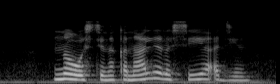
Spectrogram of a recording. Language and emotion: Russian, neutral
